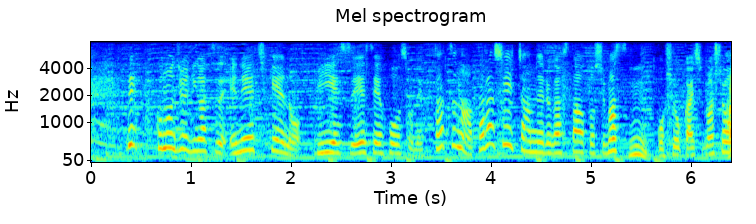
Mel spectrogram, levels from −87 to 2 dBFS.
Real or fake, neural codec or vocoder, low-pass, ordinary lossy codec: real; none; none; none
